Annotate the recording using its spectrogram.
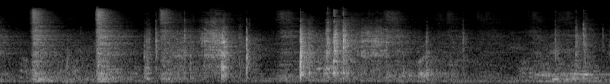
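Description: Scattered sharp hits on a drum kit, the cymbals ringing after some of them, over indistinct audience chatter, as a band gets ready between songs.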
